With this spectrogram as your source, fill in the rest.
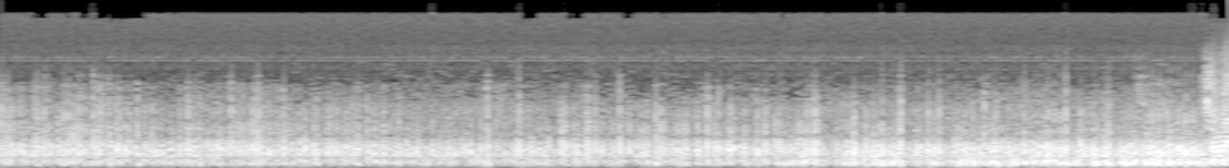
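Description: Space shuttle Columbia's main engines roar during launch from Kennedy Space Center, a continuous heavy roar with a broad rumbling texture, steady and loud throughout, swelling slightly toward the end.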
